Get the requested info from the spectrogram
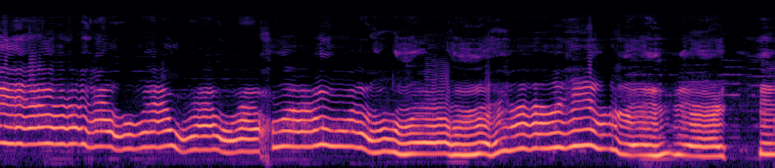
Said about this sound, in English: I can play the harmonica really pretty cool. Good. Not bad though. You got the harmonica on you? Oh yeah, I keep it in my breast pocket right here. It's little. Let me hear a ditty, dog. Let me hear what you got.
